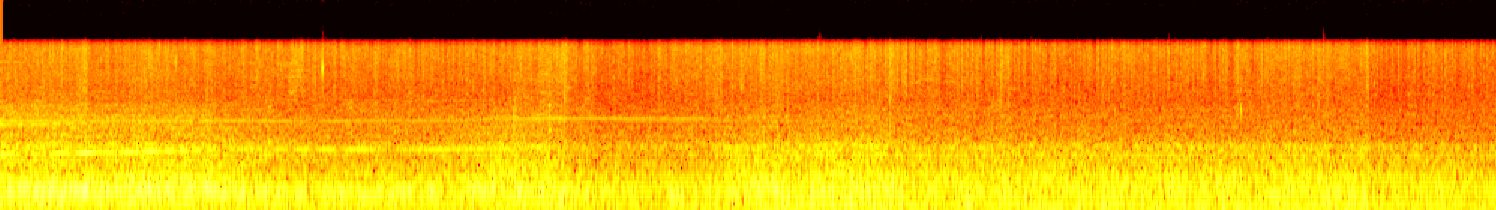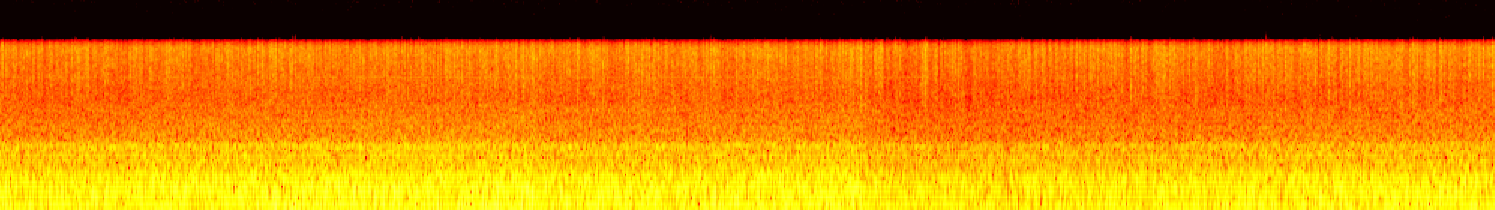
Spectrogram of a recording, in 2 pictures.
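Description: An airliner's jet engines heard from inside the cabin at the start of the takeoff roll. Their whine rises in pitch over the first few seconds as they spool up, then holds as a steady, loud rumble.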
